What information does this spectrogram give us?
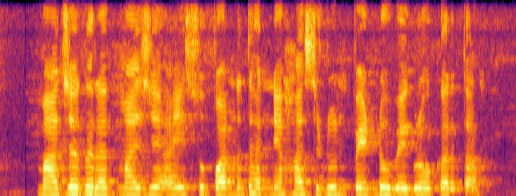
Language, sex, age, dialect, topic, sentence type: Marathi, female, 41-45, Southern Konkan, agriculture, statement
